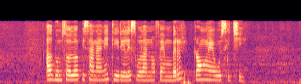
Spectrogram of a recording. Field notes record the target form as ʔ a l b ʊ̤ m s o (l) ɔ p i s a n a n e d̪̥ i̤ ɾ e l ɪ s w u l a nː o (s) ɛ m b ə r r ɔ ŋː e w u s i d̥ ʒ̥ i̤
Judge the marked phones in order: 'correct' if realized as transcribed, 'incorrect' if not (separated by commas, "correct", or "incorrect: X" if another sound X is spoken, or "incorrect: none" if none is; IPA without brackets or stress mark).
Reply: correct, incorrect: f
